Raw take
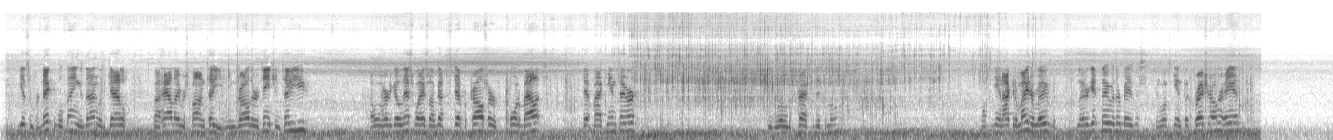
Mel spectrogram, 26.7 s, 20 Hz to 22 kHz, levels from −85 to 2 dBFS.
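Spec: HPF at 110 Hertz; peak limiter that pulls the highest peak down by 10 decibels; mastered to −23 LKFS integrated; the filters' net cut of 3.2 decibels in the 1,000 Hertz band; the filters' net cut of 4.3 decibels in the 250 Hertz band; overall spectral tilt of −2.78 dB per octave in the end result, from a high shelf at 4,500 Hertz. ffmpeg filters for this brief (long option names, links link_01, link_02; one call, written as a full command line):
ffmpeg -i in.wav -af "highpass=110,equalizer=frequency=250:width_type=o:gain=-6,equalizer=frequency=1000:width_type=o:gain=-4,highshelf=frequency=4500:gain=-7,volume=12dB,alimiter=limit=-10dB:level=0:latency=1" out.wav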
